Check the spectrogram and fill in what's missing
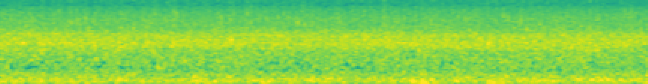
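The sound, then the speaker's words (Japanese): A waterfall with considerable water pressure pounds down in a steady, unbroken hiss and roar of rushing water, dense and constant across the whole stretch, with no voices or other sounds. “音の強さでわかる。滝の水圧は結構ある。”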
